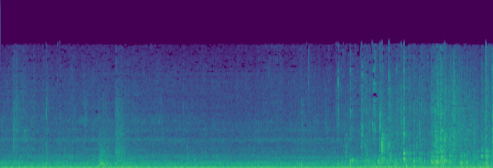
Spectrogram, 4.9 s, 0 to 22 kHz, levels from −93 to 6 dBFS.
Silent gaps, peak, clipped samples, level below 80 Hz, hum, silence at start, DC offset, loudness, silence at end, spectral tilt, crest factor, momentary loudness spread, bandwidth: none; -2 dBFS; under 0.1%; -42 dBFS; none; 0 s; under 0.1%; -24 LUFS; 0 s; -5 dB/octave; 20 dB; 6 LU; 16.5 kHz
